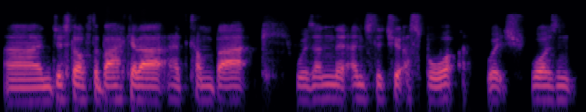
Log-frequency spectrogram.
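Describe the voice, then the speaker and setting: A man's voice: fairly low pitch, monotone, measured pace, darkish tone, no echo, lo-fi sound. A young Glaswegian man, a rugby player turned boxer, answering interview questions in a rambling way, full of fillers and repeated phrases. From Scotland.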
